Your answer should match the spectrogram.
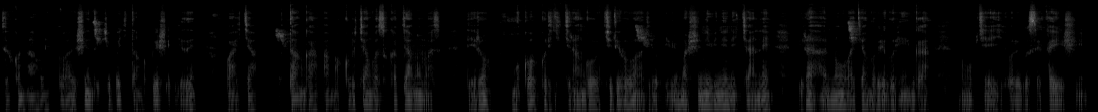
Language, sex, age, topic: Kinyarwanda, male, 18-24, finance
